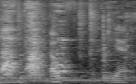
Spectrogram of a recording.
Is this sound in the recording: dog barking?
yes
